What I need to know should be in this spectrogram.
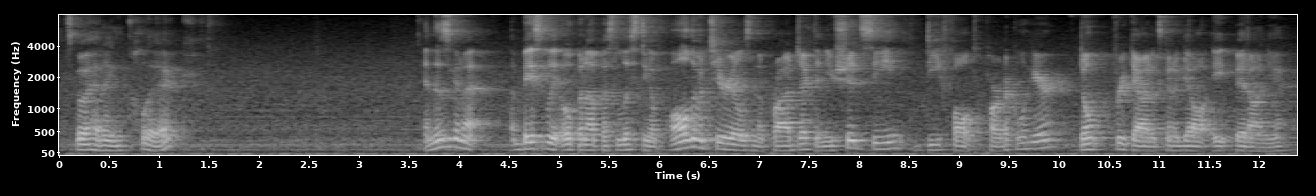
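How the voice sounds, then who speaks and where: A man's voice: lowish voice, moderate pace, heavy reverb, a little hiss or hum, poor audio. A man teaching a live class on a video call, explaining steps loosely with fillers and restarts. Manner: relaxed, rambling, with fillers and restarts. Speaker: instructor. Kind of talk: live class software tutorial.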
